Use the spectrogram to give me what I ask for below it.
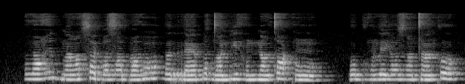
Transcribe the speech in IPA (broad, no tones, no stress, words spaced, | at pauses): ðˤiɦi bãsˤə˞ bʲazˤæbeðˤõ | əræbə dˤə̃ bʲeɦõ mʲãtˤæ kõ | oɡʱõlejo zˤãtãkɤ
